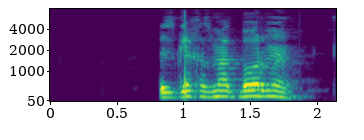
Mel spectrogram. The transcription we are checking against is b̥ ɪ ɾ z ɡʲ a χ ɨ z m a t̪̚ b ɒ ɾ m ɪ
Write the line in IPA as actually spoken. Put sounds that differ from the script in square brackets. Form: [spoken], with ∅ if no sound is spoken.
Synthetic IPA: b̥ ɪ [∅] z ɡʲ a χ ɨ z m a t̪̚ b ɒ ɾ m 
